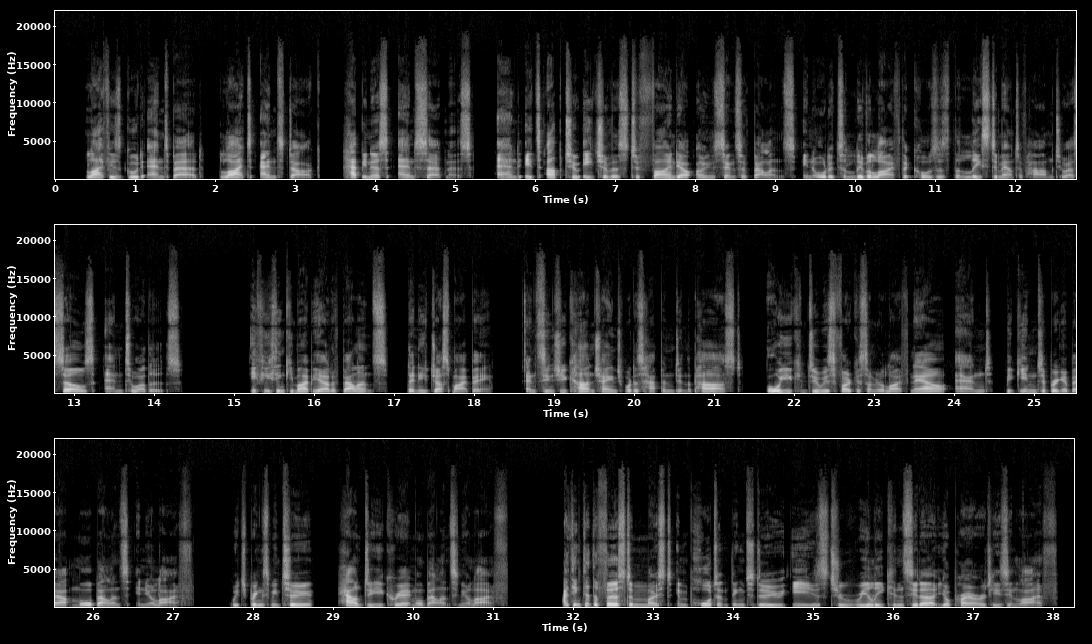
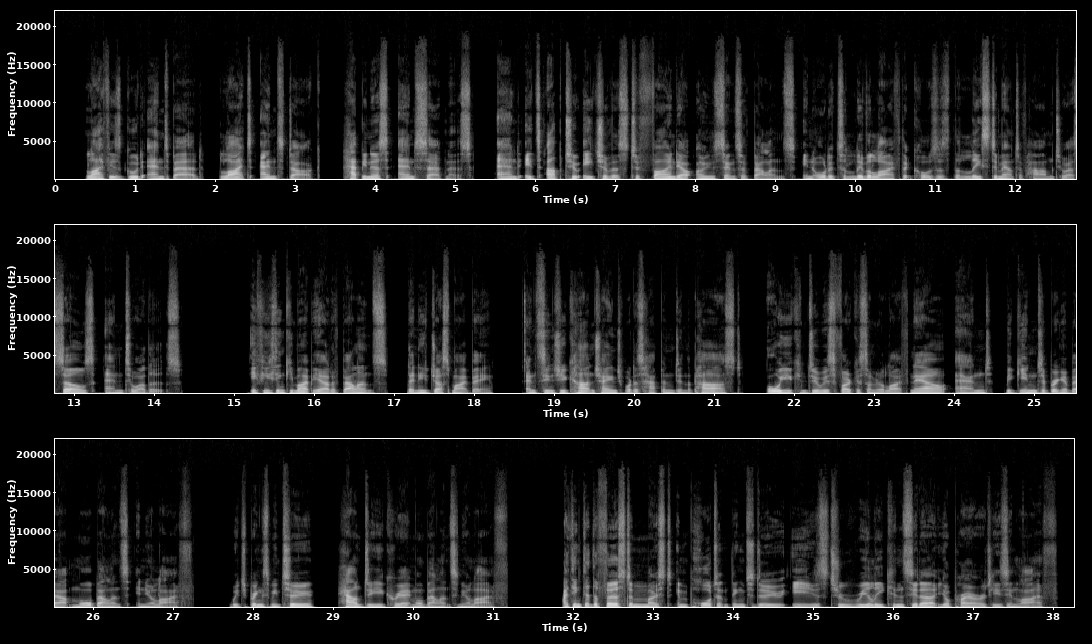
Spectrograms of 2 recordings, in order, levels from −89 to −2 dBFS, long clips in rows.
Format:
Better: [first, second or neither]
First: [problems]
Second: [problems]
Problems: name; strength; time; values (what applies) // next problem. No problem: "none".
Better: second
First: thin; very; fading below 350 Hz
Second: none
